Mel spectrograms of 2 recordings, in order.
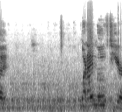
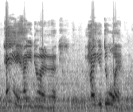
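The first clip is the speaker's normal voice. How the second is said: drawn-out New York-New Jersey greeting; New York-New Jersey accent; 3 semitones higher, slower than usual. Retold or imitated. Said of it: "so I started picking it up".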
